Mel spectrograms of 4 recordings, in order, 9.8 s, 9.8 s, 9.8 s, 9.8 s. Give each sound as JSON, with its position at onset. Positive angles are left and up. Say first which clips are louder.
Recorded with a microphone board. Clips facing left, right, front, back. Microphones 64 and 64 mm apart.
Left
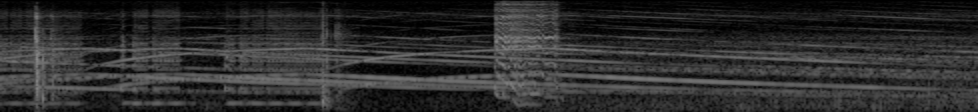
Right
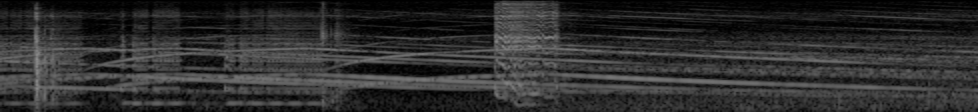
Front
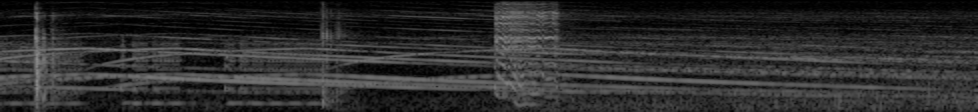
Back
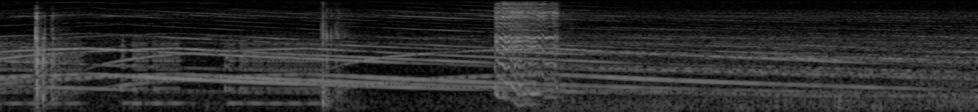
{"t": 0.3, "sound": "a clap", "louder": "right 2 dB, front 3 dB", "azimuth_deg": -50, "distance_m": 1.3}
{"t": 3.2, "sound": "a pop", "louder": "left 5 dB, back 2 dB", "azimuth_deg": 145, "distance_m": 4.5}
{"t": 4.9, "sound": "a cupboard door", "louder": "even, even", "azimuth_deg": -170, "distance_m": 1.7}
